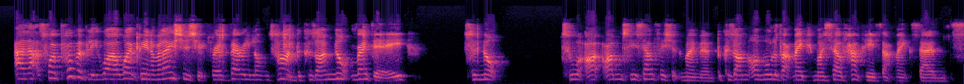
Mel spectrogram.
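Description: A loud woman's voice, fairly high in pitch, bright and sharp in tone, with very wide pitch swings and a fairly quick pace. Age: 30s. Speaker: magazine editor and influencer. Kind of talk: casual chat.

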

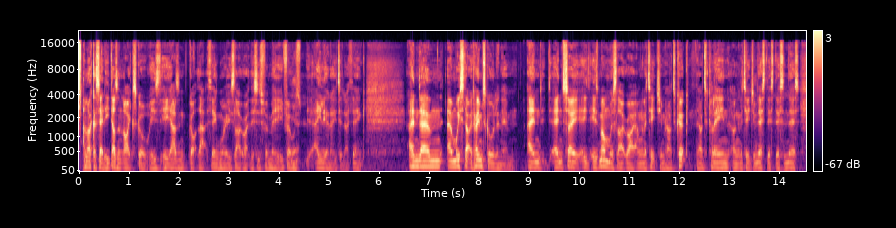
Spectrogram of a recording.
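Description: The man's voice is fairly low and somewhat breathy. He speaks at a fairly quick pace. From England, Suffolk-Essex border. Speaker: entrepreneur and mental health organisation founder. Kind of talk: interview. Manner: animated.

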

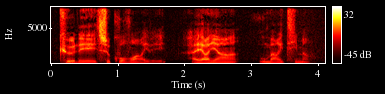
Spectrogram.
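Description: The speech moves at a very slow pace with noticeable background noise. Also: man. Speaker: airline pilot, rescue survivor. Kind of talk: personal testimony. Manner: hesitant, with fillers.

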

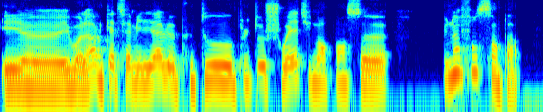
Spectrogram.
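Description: This woman's voice sits at a medium pitch, its variation ordinary. She keeps a moderate pace. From Paris region, Yvelines (Versailles). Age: 20s. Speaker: journalist and documentary maker. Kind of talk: interview. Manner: animated.

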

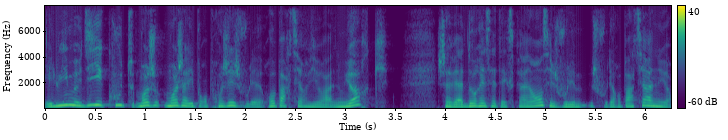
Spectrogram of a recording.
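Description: On a very clean recording with a silent background, a woman with an ordinary speaking voice talks at a fairly low pitch with ordinary pitch variation, the sound dry and close with no echo. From France, Marseille. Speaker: company director. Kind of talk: interview conversation.

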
